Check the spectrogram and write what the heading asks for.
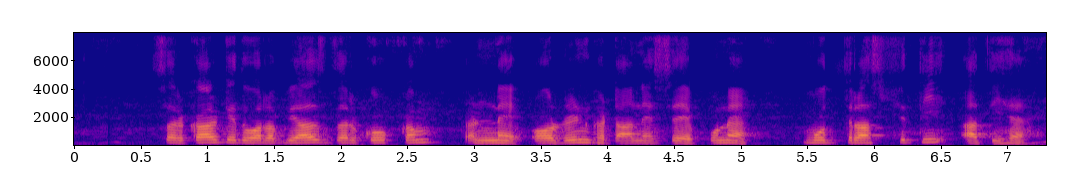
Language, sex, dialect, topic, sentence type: Hindi, male, Hindustani Malvi Khadi Boli, banking, statement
